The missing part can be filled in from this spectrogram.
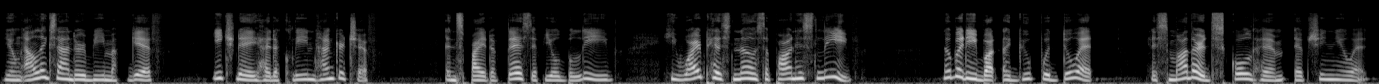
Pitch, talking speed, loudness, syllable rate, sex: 230 Hz, 170 wpm, -18 LUFS, 4.9 syllables/s, female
